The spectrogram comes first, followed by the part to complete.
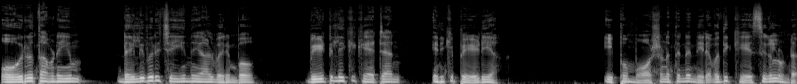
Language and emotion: Malayalam, fearful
